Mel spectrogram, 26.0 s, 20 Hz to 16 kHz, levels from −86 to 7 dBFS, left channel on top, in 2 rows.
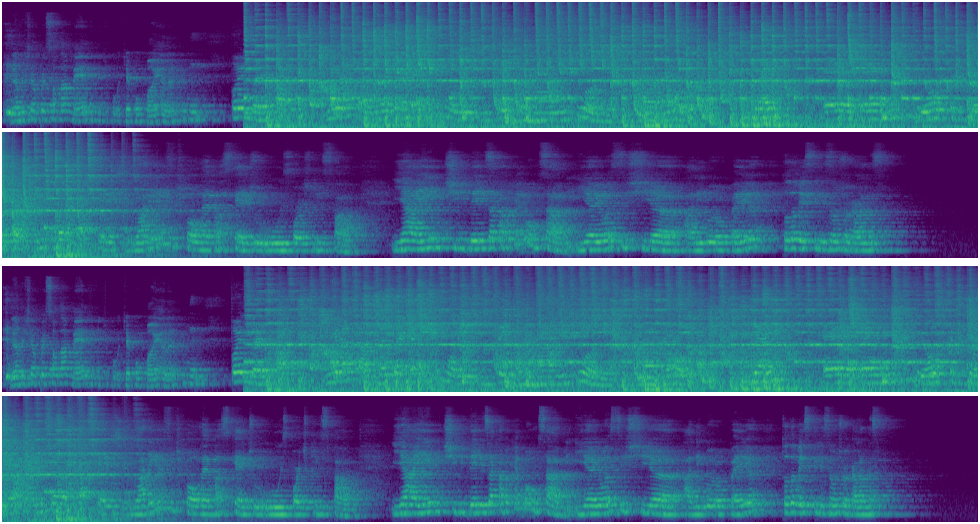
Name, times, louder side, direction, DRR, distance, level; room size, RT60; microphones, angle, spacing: voice 1, 0.1-2.4 3.4-4.0 8.9-9.5 10.0-10.3, right 1 dB, 15° right, 1 dB, 0.8 m, -34 dB
voice 2, 3.1-3.6 4.3-9.4 9.7-10.4 10.9-17.9 18.2-24.7, right 1 dB, 80° right, -1 dB, 1.4 m, -28 dB
sound 1, 3.2-15.2 15.5-15.7, left 1 dB, 55° left, 2.3 m, -24 dB
9.8 x 9.4 x 2.3 m, 1.3 s
head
